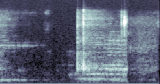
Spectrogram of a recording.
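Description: Faint short clicks, one about a second in and a sharper one half a second later, with a soft low murmur between them; otherwise near silence.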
